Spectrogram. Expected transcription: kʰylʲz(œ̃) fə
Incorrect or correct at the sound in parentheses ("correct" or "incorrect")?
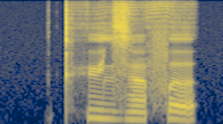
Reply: correct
